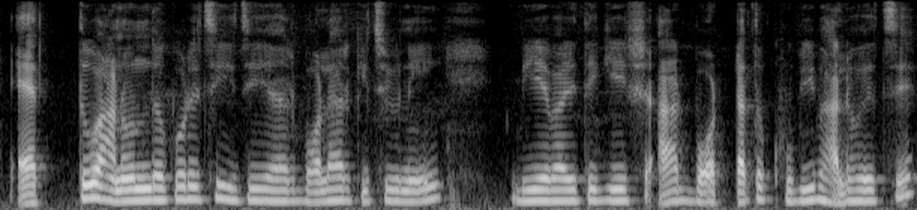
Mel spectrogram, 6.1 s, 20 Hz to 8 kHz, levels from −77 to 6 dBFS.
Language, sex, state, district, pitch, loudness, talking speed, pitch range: Bengali, male, West Bengal, Kolkata, 160 Hz, -16 LUFS, 175 wpm, 150-170 Hz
